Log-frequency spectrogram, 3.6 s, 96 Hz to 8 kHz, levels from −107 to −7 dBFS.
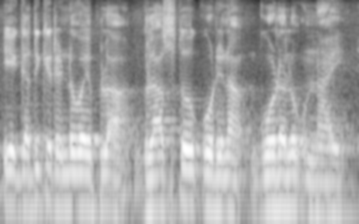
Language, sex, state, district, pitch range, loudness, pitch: Telugu, male, Telangana, Adilabad, 120-130 Hz, -14 LUFS, 125 Hz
